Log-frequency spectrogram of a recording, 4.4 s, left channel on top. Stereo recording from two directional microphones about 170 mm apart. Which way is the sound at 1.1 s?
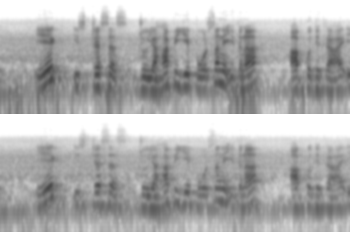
40° left (ahead or behind).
